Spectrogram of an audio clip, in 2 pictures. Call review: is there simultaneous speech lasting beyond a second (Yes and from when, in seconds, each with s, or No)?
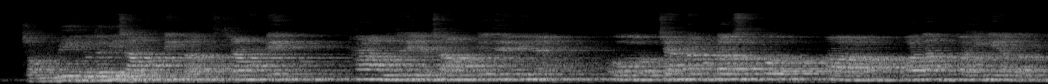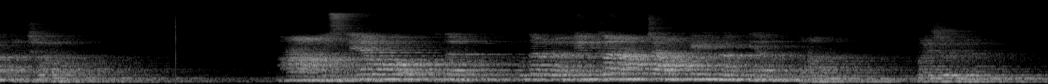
No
